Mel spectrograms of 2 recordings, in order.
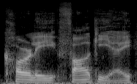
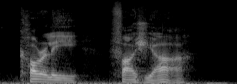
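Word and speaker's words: Coralie Fargeat: I may have pronounced the name Coralie Fargier, but it's not. It's Coralie Fargier.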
